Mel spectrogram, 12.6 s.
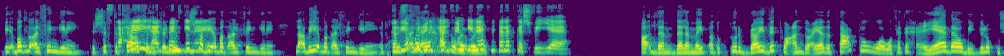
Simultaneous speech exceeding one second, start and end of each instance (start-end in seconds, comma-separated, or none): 1.3-2.7, 4.9-6.2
